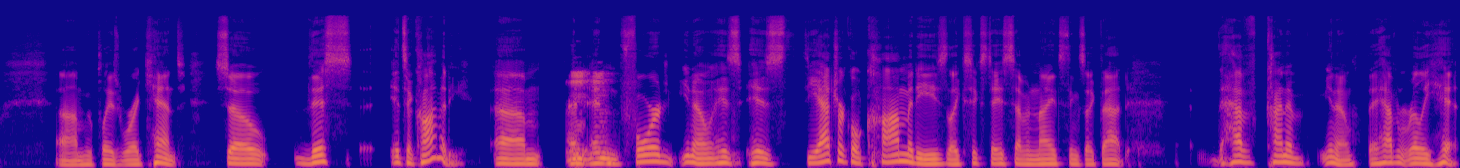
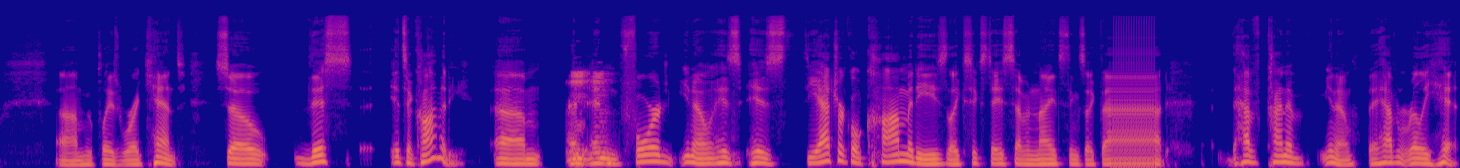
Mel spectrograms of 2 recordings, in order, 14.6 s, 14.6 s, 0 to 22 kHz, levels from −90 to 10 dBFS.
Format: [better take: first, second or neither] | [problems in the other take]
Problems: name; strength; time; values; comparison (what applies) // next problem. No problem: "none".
first | audio freezing; at 11 s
